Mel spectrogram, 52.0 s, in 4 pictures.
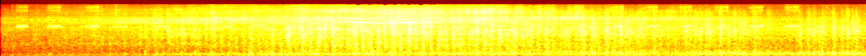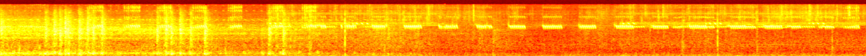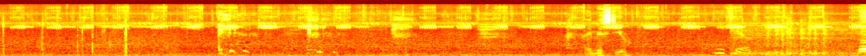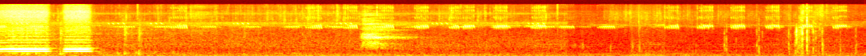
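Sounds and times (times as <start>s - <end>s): crickets chirping: 0.0s - 51.9s
train rumbling and clattering: 0.0s - 51.9s.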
